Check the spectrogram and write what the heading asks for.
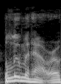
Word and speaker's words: Blumenauer: So Blumenauer.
